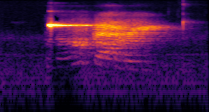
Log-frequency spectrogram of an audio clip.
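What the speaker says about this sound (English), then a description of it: "that's my fire, my smoke alarm. You know, I gotta put a battery in there." A single sharp electronic chirp from a smoke alarm needing a battery rings out, followed by a burst of muffled, overlapping sound that fades after about a second.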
